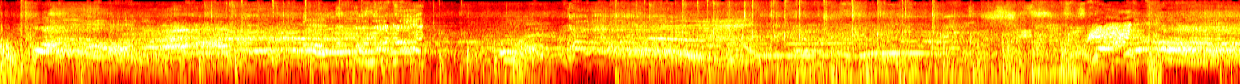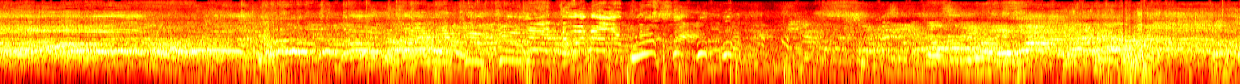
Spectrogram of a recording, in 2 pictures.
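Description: A crowd cheers and chants loudly in a large hall.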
